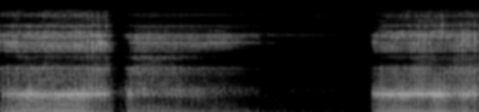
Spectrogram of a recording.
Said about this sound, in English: Oink, oink! Little pig still sleeps.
